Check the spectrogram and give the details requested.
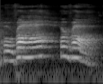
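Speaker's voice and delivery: ordinary delivery, nothing marked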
